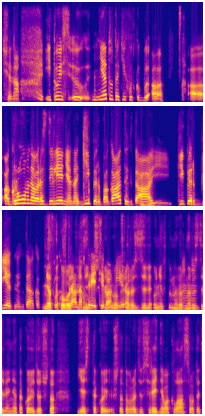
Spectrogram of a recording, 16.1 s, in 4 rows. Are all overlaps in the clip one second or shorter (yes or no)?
no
